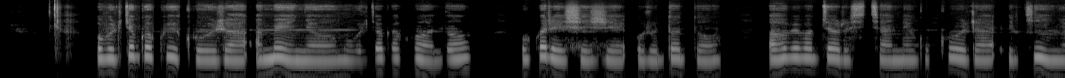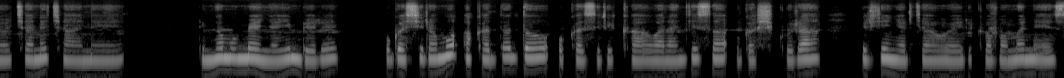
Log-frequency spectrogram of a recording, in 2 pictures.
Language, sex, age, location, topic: Kinyarwanda, female, 18-24, Huye, health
